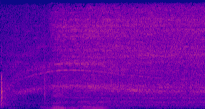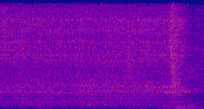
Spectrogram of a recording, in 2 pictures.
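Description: A steady mechanical whirring noise, like a motor running, with a louder low hum about a second in. It drops away at the end.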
